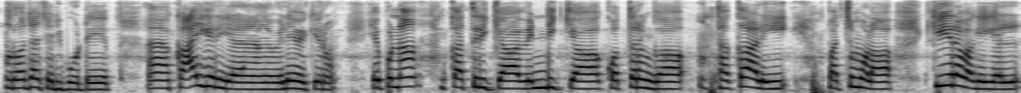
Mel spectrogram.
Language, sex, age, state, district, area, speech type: Tamil, male, 18-30, Tamil Nadu, Nagapattinam, rural, spontaneous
